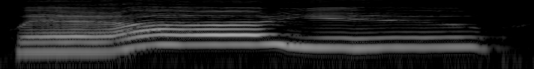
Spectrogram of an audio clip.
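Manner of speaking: high, slow sing-song call; drawn-out playful call into the void. Acted. Kid searching aloud for the Jedi, slow sing-song call. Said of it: "kid calls out for Yoda".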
